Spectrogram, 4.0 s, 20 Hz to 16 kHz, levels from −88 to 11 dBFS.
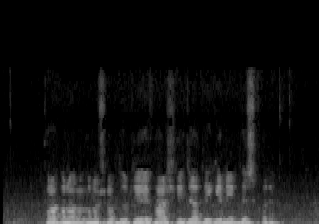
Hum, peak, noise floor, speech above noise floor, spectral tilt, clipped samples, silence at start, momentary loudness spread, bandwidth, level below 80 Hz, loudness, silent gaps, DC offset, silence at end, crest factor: none; -10 dBFS; -53 dBFS; 30 dB; -8.5 dB/octave; under 0.1%; 0.55 s; 10 LU; 10.5 kHz; -56 dBFS; -24 LUFS; none; under 0.1%; 0.45 s; 14 dB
